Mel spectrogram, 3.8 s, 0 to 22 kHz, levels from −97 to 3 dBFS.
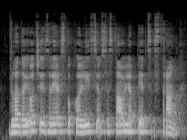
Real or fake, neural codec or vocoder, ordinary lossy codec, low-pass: fake; vocoder, 48 kHz, 128 mel bands, Vocos; MP3, 64 kbps; 19.8 kHz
